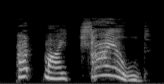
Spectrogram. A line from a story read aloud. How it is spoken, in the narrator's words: shrieked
